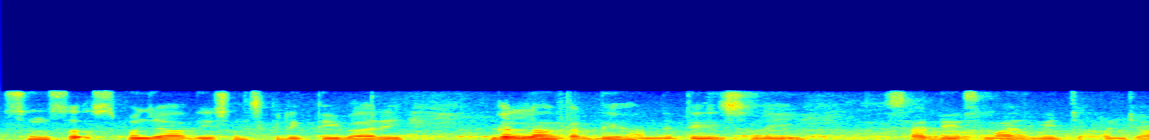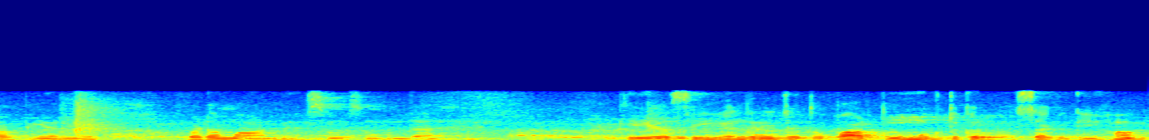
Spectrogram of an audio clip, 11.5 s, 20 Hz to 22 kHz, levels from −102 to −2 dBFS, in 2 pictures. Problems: none marked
